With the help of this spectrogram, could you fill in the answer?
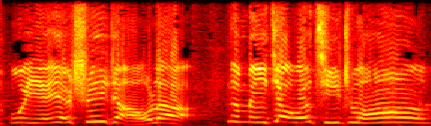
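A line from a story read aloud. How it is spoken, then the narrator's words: Crying child. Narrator (Chinese): 小学生哭着继续说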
